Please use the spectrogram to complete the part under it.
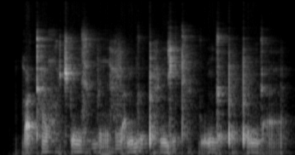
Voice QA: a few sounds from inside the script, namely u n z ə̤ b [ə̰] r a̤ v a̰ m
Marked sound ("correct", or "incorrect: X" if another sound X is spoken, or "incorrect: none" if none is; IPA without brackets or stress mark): incorrect: ə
